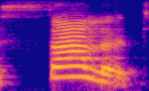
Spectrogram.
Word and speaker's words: salad: So look at the first example I have here, salad. Salad has 2 syllables and it is a noun. So because it is a noun and it has 2 syllables, I need to stress the first syllable.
